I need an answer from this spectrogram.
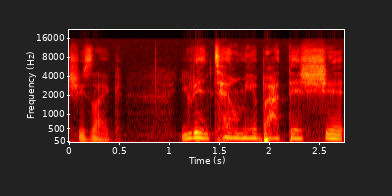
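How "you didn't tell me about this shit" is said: put-on screaming woman's voice, higher. Retelling a wife screaming at her husband in another room: imitating a woman screaming. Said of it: "her screaming back".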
